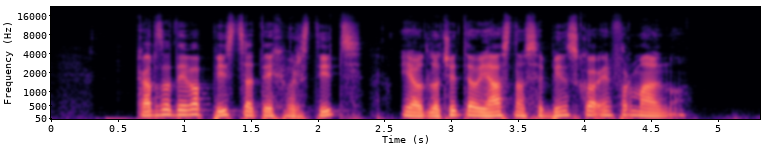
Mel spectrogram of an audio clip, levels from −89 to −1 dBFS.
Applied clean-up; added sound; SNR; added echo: none; none; none; none.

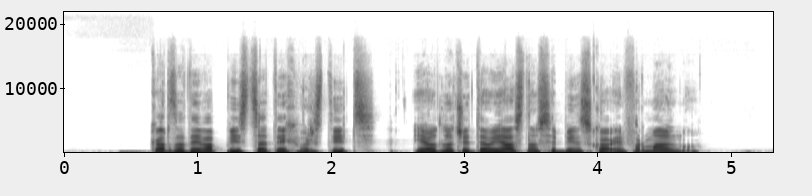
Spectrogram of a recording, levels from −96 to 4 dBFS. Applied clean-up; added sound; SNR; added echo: neural mask model DeepFilterNet 3.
